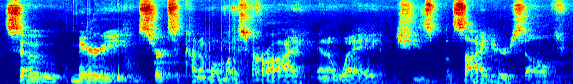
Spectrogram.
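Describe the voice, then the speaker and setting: A man's voice: low voice, level tone, slow, fairly bright tone. A man narrating a tabletop horror game as game master, describing scenes and talking directly to the players. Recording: roomy echo, distant mic, faint noise.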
